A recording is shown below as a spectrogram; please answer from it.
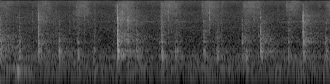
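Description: Faint rustling and a few soft, scattered taps of a paper towel being pressed with the fingertips onto buttercream frosting on a cupcake.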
